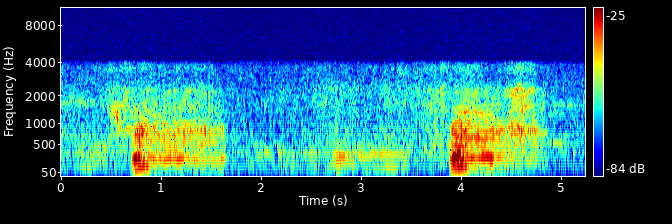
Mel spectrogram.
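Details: Snoring in sleep: two rough, rattling breath noises about three seconds apart over quiet room noise.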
